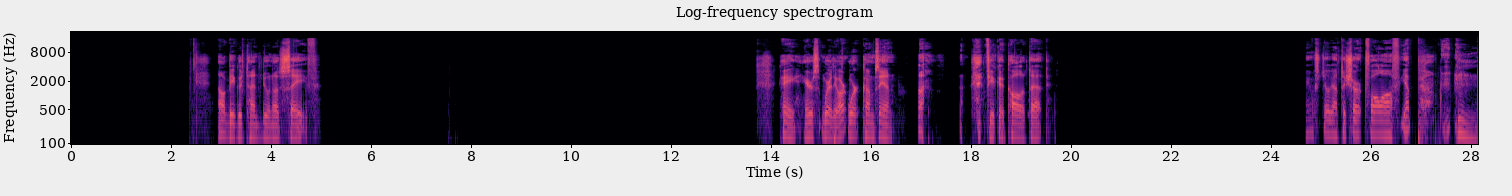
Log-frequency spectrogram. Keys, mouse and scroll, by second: 4.6 ctrl+shift+s, 9.5-11.7 drag, 11.7-12.4 scroll up 4, 12.4-17.8 scroll up 1, 21.1-28.1 drag.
